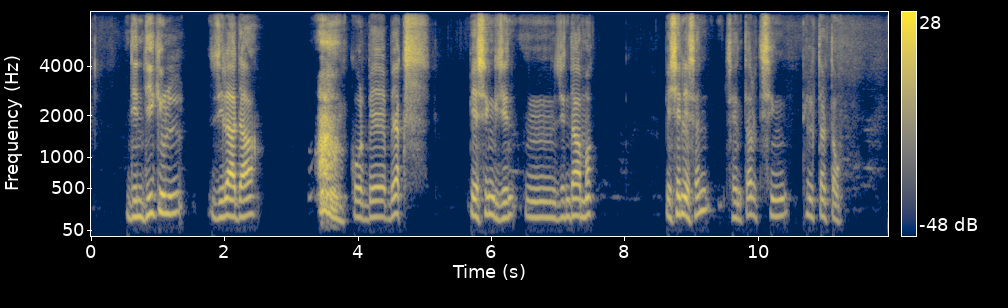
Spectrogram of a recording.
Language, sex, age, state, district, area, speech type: Manipuri, male, 60+, Manipur, Churachandpur, rural, read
